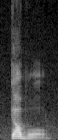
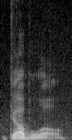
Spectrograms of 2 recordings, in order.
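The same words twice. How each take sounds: First: The first syllable is stressed and runs smoothly. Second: The two syllables sound evenly stressed and separated. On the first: The speaker calls it right. "emphasis on the first syllable, like double" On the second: The speaker calls it wrong. "and not double"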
